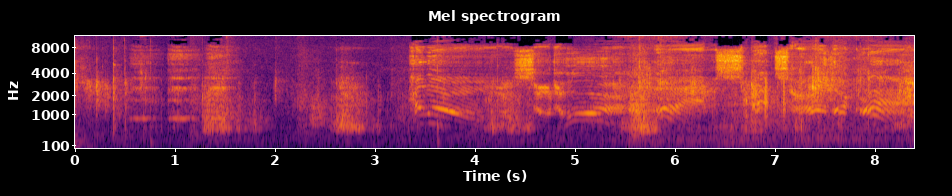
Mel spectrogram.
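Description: Faint rustle and light clicks, then from about three seconds in a high-pitched voice sliding up and down in short calls, with no clear words.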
